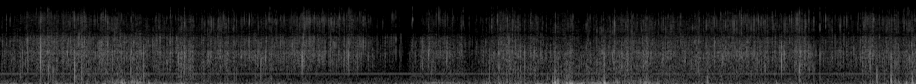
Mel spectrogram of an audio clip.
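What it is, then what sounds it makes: Plastic bag being crumpled. A thin, empty white plastic trash bag is squeezed and crumpled into a ball in both hands. It gives a steady, dense crinkling and crackling with bright, sharp snaps scattered throughout. A faint steady tone sits underneath, and the sound dips briefly in the middle before picking back up.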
